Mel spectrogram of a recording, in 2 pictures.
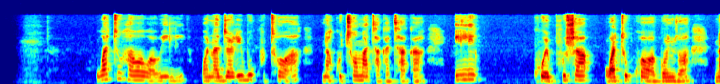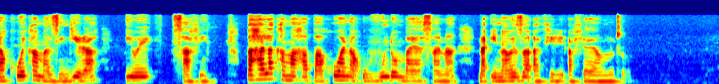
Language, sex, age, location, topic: Swahili, female, 25-35, Kisumu, health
